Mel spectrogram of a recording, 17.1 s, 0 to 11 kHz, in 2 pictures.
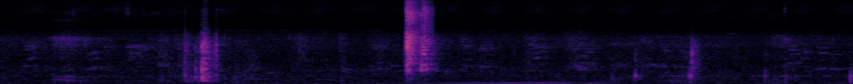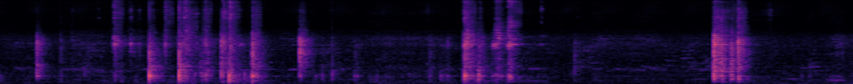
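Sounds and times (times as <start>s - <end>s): fan parts clicking and knocking: 4.0s - 4.5s, 7.6s - 14.0s.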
